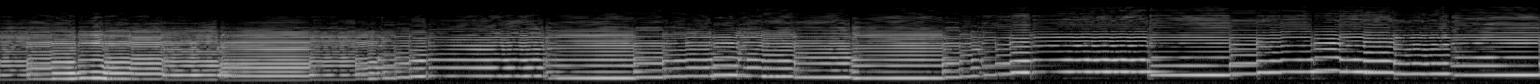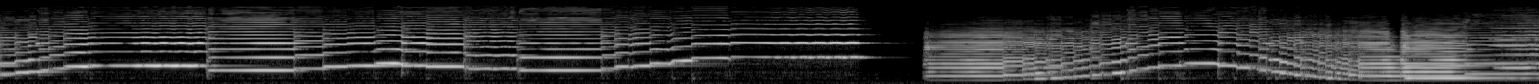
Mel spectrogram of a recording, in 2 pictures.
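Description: Holstein Workshop "Il Cannone" violin strung with Thomastik PI strings, played solo with the bow: a melody of held notes that climbs from the low G string up to high notes. It breaks off sharply near the end, then resumes with a fast run up to a high note and back down.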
